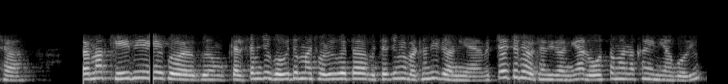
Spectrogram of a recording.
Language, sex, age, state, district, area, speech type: Sindhi, female, 60+, Maharashtra, Mumbai Suburban, urban, conversation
